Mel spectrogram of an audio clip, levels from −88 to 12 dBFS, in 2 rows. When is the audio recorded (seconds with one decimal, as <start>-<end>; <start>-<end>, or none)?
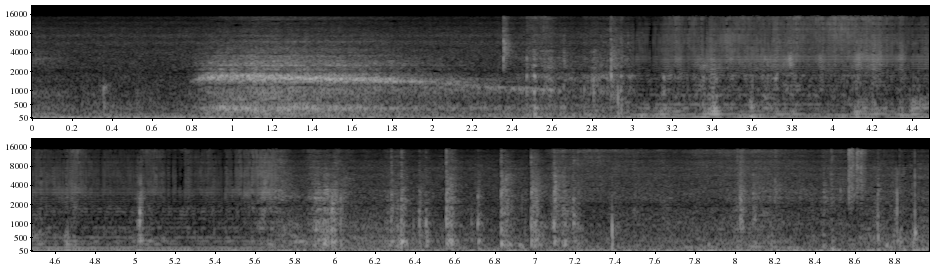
0.0-3.0; 5.7-9.0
